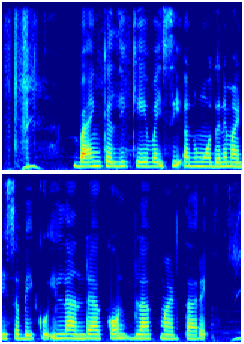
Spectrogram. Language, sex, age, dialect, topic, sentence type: Kannada, female, 18-24, Mysore Kannada, banking, statement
